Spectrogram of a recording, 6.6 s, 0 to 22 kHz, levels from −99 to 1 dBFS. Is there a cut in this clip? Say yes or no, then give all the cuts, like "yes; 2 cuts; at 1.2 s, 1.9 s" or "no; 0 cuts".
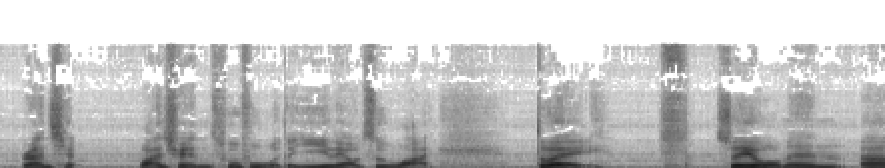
no; 0 cuts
